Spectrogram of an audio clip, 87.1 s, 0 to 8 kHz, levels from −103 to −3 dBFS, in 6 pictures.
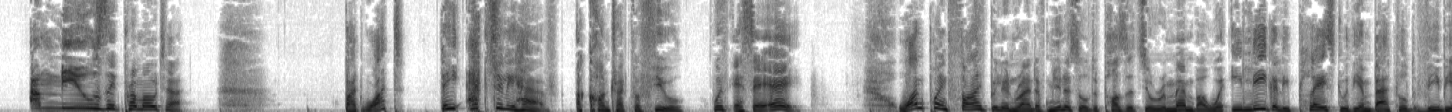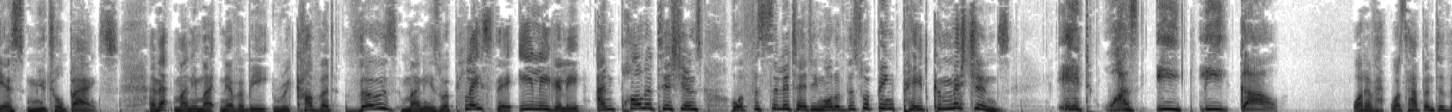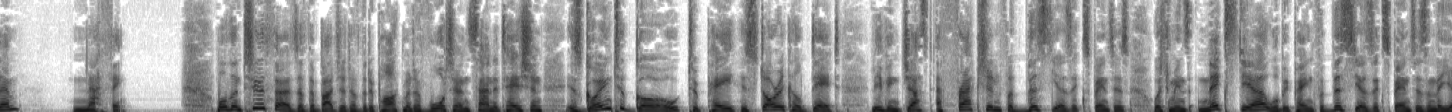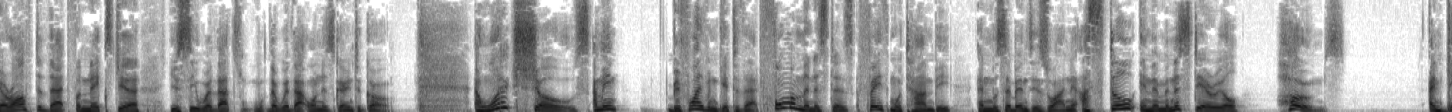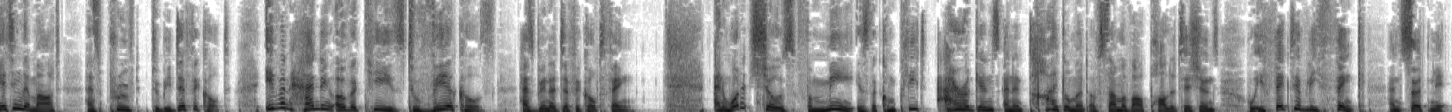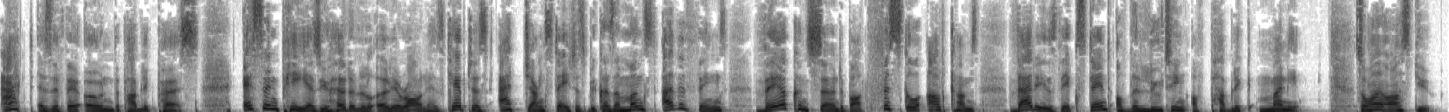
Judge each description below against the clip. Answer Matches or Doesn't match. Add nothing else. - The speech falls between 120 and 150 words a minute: Doesn't match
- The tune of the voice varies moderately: Doesn't match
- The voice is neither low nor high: Matches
